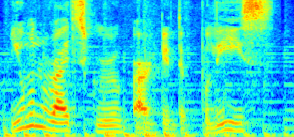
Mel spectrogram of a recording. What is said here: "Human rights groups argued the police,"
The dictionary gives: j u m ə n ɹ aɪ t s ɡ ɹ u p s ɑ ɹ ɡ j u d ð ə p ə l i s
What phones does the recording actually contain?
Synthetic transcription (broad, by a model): j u m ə n ɹ aɪ t s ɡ ɹ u p ɑ ɹ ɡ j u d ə p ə l i s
